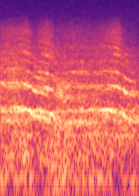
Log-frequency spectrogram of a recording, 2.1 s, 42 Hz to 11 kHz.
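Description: Engine note of 1995 CART Indy cars, turbocharged V8s at high revs racing in close company. It is one steady high note that sags slightly in pitch partway through, then holds.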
